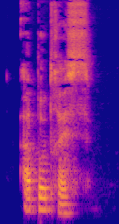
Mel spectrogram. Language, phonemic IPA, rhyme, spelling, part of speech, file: French, /a.po.tʁɛs/, -ɛs, apôtresse, noun, LL-Q150 (fra)-apôtresse.wav
- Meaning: female equivalent of apôtre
